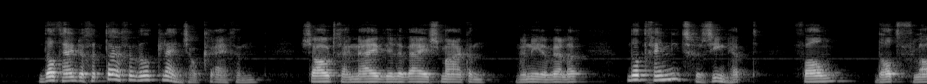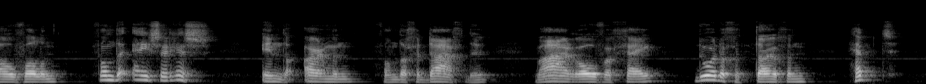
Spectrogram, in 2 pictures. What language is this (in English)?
Dutch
